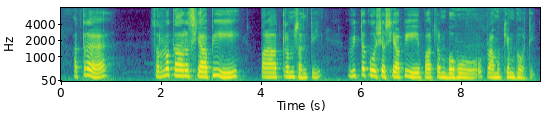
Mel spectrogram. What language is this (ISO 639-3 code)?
san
